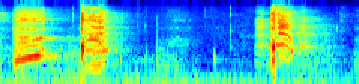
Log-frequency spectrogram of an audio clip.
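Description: Someone coughing and sputtering while choking on their own spit during a stand-up set at an open mic: three harsh bursts, two close together, then a pause and a third.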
